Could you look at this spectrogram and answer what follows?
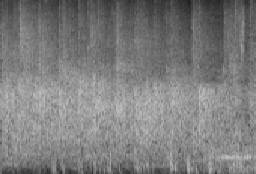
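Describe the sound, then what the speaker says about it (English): A live broadcast audience breaks into sustained applause, many hands clapping densely and evenly at close range for the whole stretch. "He deserves that resounding clap that you give him"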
